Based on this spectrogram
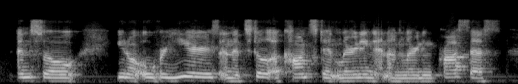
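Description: A woman with a very deep, low pitch and a bright, sharp tone speaks at a moderate pace in a monotone, flat intonation. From Iqaluit, Nunavut (Canadian Arctic). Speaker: actress. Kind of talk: interview conversation. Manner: talkative.

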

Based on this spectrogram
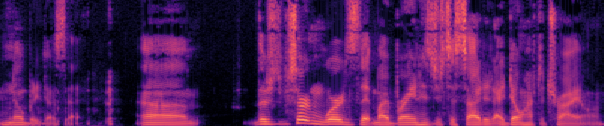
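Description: A man with a Midwestern accent, medium pitch and a dark, mellow tone. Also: ordinary pitch variation, moderate pace, dry, close sound with no echo. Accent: rhotic, rounded R's, Midwest. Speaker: podcast host. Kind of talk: casual chat.

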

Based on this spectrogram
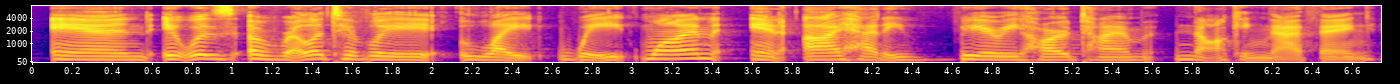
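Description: A woman with an ordinary speaking voice and fairly low pitch talks with hardly any pauses, in a dry, close sound with no echo. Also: ordinary pitch variation, fairly slow pace. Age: 20s. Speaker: podcast co-host. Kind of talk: casual chat.

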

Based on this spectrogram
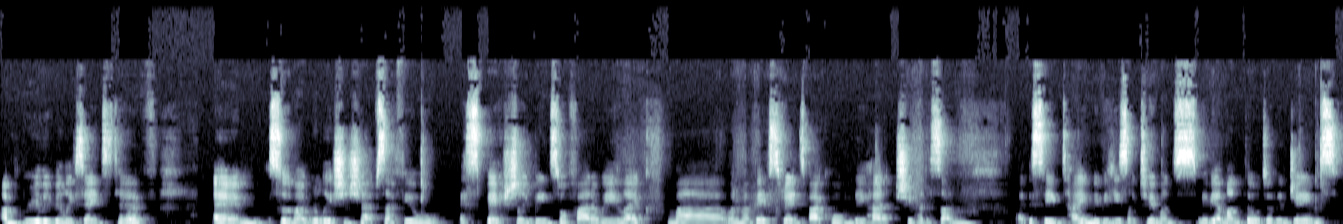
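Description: The voice carries a strong Scottish accent and sounds somewhat breathy. Its intonation stays fairly even. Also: woman, medium pitch for a woman, moderate pace. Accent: Scottish, strong enough that people struggle. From Scotland. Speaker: artist. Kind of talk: casual interview chat.

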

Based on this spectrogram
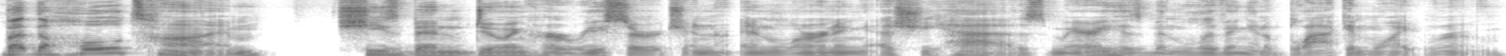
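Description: On a very clean recording with a silent background, a man talks in a normal speaking voice at a moderate pace. His pitch is fairly low and his intonation lively. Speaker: podcast co-host. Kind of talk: casual conversational discussion.

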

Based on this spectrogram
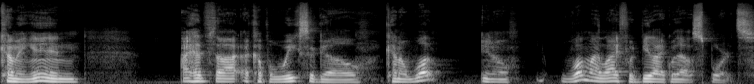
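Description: At a moderate pace and medium pitch, a man speaks with ordinary pitch variation and long, frequent pauses on a very clean recording with a silent background. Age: 20s. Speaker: sports podcast host. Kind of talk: casual solo podcast monologue. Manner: halting, many fillers.

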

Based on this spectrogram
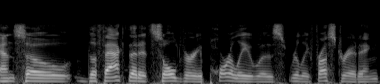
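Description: Here is a normal speaking voice, pitched fairly high for a man. He keeps to a moderate pace. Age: 40s. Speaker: video game director. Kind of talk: casual chat.

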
